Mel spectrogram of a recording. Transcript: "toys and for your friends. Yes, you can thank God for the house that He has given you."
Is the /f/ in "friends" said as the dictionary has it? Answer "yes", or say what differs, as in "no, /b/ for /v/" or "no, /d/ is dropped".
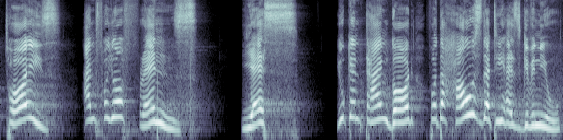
yes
